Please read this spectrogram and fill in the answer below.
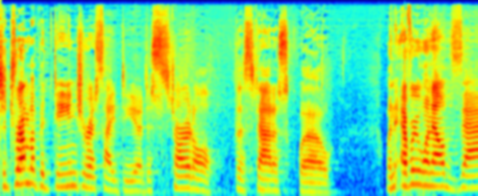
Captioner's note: none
